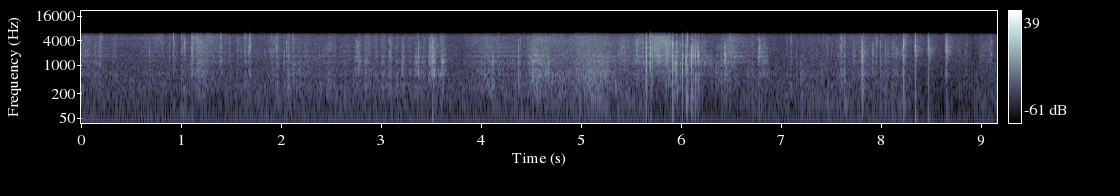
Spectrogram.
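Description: Fingertips drag across the pages of an open Self magazine and turn its thin, glossy paper sheets. A soft, bright rustle runs throughout, dotted with sharp crackles and ticks, and a louder swishing page turn rises near the middle before quieter crinkles return.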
